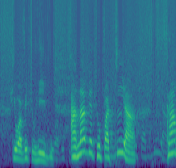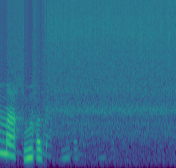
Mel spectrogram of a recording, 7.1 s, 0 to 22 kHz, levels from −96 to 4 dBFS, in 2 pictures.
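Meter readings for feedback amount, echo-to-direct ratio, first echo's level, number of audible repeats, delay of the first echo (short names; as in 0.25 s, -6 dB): 27%, -22.5 dB, -23.0 dB, 2, 0.736 s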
